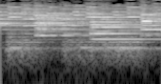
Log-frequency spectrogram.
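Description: Tuned metal bells struck one note at a time, each note ringing on with bright overtones, about three new strikes roughly every half second.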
